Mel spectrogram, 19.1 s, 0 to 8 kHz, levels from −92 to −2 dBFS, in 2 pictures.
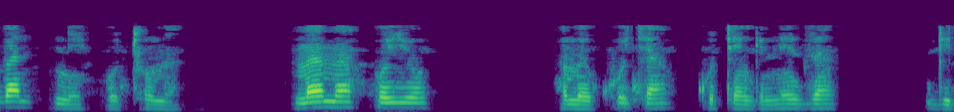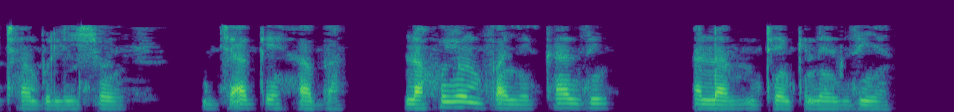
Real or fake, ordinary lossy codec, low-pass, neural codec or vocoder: real; AAC, 16 kbps; 7.2 kHz; none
